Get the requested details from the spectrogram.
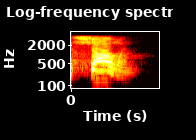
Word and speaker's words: Shawon: Shawon.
